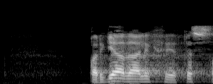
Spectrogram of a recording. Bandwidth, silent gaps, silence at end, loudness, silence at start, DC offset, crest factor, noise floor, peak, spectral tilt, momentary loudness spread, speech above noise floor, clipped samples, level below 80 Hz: 6.4 kHz; none; 0 s; -15 LUFS; 0.9 s; under 0.1%; 16 dB; -64 dBFS; -2 dBFS; -3.5 dB/octave; 11 LU; 49 dB; under 0.1%; -60 dBFS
